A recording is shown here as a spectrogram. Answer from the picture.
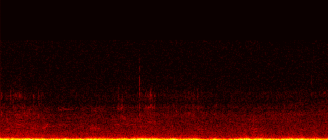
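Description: Low, uneven rumble of a pack of Pure Stock race cars circling the dirt oval at pace speed before the green flag.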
